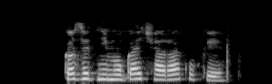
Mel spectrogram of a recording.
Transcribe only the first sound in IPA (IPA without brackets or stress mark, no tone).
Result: k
